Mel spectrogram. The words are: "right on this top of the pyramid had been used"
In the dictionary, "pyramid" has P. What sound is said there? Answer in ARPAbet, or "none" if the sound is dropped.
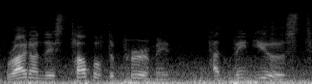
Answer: P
